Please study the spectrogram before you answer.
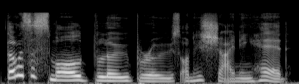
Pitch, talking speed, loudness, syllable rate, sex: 180 Hz, 200 wpm, -17 LUFS, 4.6 syllables/s, female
